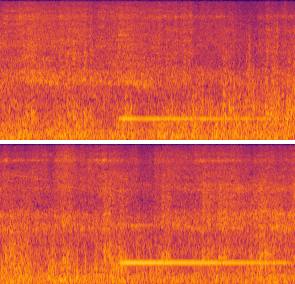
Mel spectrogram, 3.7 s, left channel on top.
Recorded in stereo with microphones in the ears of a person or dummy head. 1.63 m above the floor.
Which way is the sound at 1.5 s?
55° left (ahead or behind).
